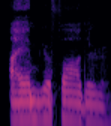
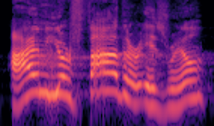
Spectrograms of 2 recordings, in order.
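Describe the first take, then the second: First: It is said in a Darth Vader voice. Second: It is said in his normal voice.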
